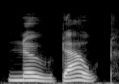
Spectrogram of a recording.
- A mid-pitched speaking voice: Yes, medium, 175 Hz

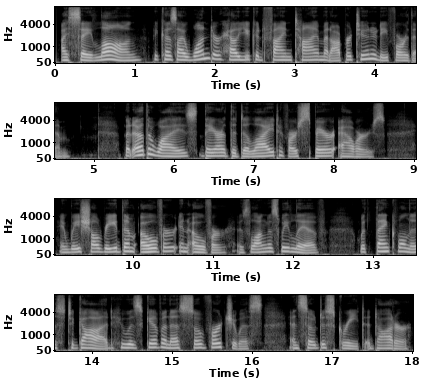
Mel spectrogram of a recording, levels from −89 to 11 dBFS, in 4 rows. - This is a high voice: Yes, high, 195 Hz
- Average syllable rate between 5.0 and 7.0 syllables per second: No, 4.7 syllables/s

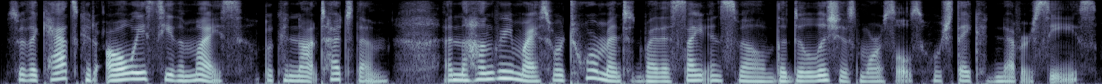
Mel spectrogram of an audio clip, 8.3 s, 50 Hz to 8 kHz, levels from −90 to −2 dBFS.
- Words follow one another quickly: Yes, fast, 240 wpm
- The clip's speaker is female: Yes, female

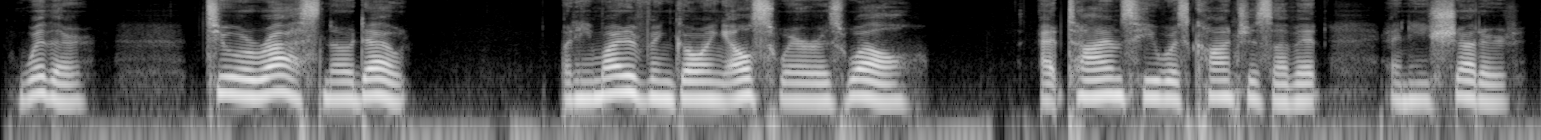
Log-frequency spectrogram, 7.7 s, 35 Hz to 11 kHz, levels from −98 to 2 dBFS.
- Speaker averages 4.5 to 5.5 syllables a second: No, 6.1 syllables/s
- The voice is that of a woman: Yes, female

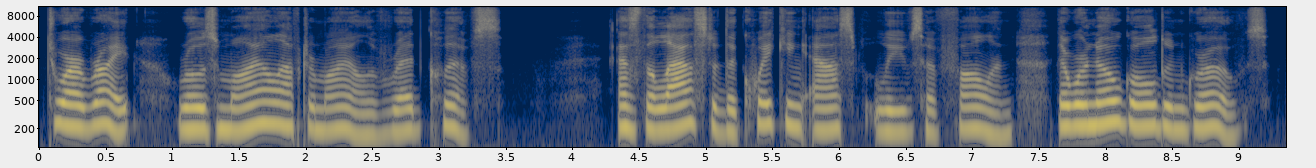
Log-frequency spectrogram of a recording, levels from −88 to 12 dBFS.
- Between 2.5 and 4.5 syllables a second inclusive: Yes, 4.4 syllables/s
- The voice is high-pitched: Yes, high, 200 Hz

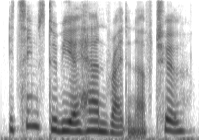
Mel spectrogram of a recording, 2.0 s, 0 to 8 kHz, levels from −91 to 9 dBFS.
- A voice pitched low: No, high, 205 Hz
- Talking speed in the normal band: No, fast, 270 wpm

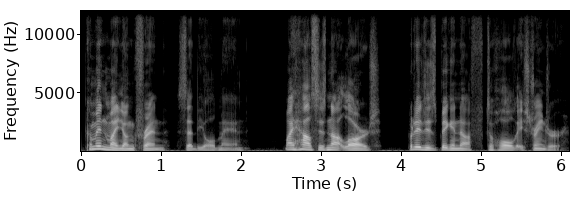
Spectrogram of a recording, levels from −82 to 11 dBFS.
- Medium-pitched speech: No, low, 130 Hz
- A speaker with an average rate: No, fast, 225 wpm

